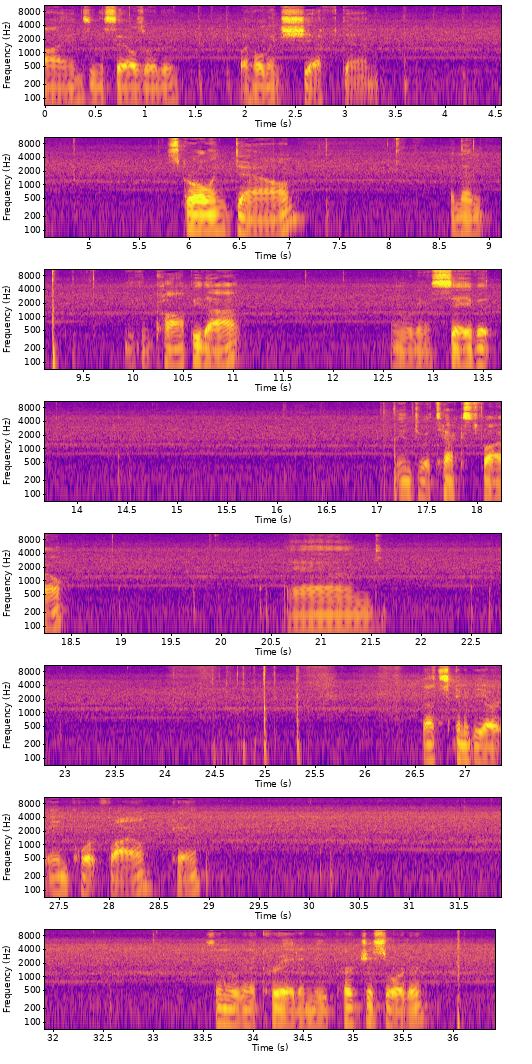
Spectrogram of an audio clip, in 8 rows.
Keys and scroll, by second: 9.2 ctrl+c, 17.6 ctrl+v.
